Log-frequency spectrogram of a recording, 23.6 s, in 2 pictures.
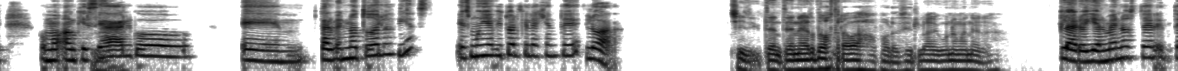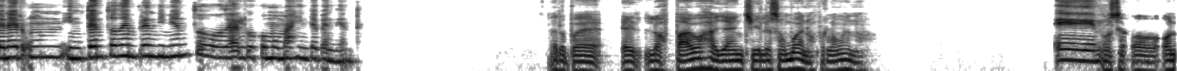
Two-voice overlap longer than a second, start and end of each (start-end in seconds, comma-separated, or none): none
